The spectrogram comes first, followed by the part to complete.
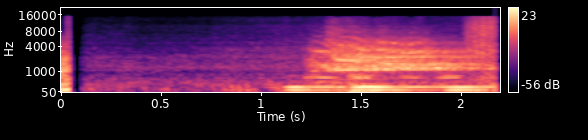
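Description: Car tyres squealing, starting about a second in after a near-quiet first second, with music beginning underneath.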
